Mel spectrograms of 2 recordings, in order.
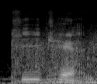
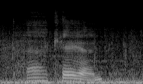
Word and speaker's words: pecan: to do much when it's from texas it's pronounced pee can peck can okay hello yarnyland how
